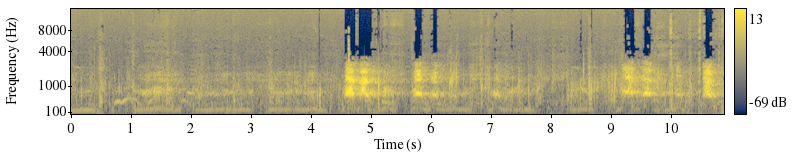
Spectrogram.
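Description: Border collie barking: a few short barks about halfway through and again near the end.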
